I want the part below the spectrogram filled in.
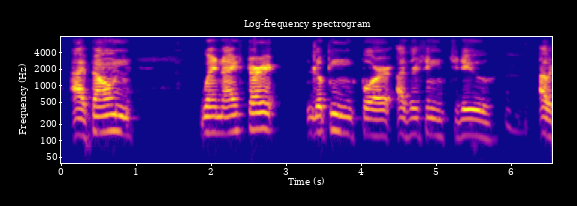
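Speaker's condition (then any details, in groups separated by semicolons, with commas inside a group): Cerebral palsy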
